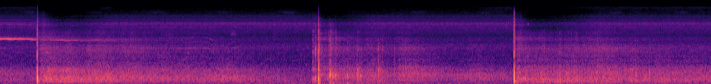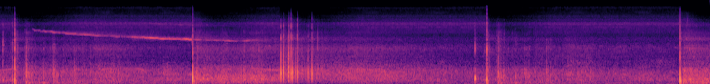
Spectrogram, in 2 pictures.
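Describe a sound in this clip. Fireworks burst with loud booms that echo far off.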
